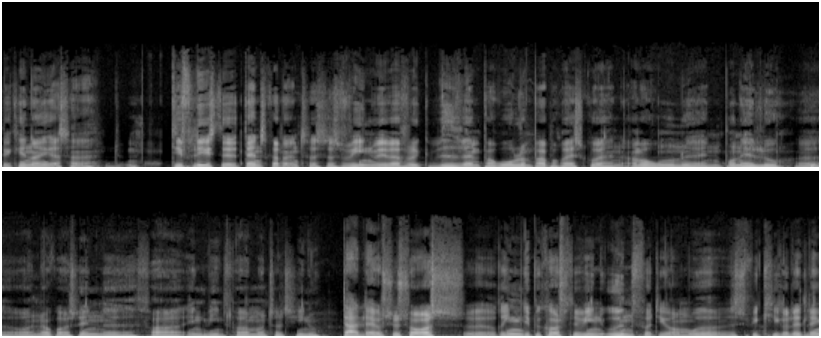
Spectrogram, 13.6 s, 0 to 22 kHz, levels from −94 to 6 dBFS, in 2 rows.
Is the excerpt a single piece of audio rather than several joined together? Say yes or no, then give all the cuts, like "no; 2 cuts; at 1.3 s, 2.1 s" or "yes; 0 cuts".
yes; 0 cuts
